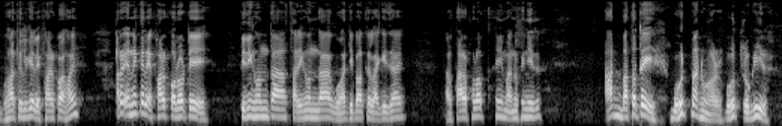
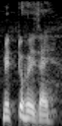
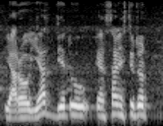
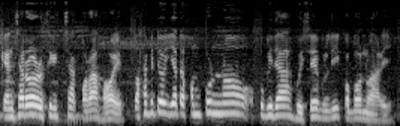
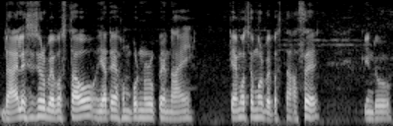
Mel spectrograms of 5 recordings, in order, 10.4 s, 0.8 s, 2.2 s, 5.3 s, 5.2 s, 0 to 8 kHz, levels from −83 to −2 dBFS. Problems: background sounds at intervals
